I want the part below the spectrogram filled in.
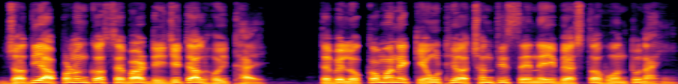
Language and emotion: Odia, neutral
